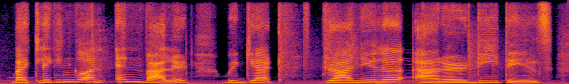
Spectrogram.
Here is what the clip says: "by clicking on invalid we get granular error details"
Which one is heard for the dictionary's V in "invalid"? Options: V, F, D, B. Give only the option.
B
